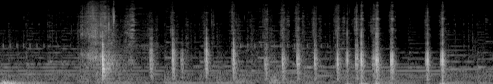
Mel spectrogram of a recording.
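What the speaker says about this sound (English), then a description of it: "I'm just going to slice up half a pepper, a green pepper." A knife slices through half a green pepper on a cutting board in a steady series of crisp, close chopping taps, roughly a dozen evenly spaced strokes with no talking.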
